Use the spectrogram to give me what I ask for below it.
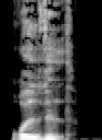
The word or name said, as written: rød-hvid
